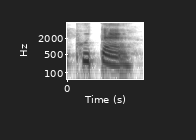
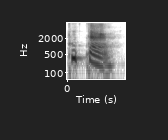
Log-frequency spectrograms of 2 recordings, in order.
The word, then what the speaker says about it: putain: We say putain. Putain? Is that how you say it? Putain.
